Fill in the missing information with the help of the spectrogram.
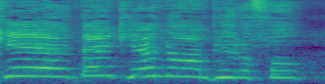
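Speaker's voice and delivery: high falsetto, pleased with herself; flattered woman. Retold or imitated. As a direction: mimic a woman soaking up applause. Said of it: "She's walking off like".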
